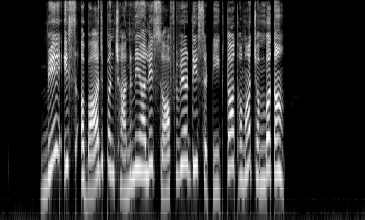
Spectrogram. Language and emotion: Dogri, surprised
